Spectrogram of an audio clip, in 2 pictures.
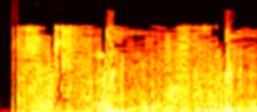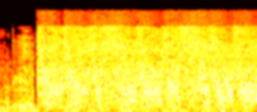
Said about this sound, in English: A man in Dallas fired more than a dozen rounds through his apartment after two people tried to break in. And here is the video of how it all went down.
